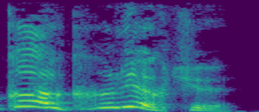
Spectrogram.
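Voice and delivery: high, slow outraged cry; drawn-out indignant question; indignant exclamation. A narrator's reading. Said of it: "восклицает ильковый соврас".

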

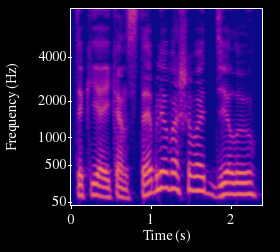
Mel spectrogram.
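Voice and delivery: ordinary delivery, nothing marked

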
